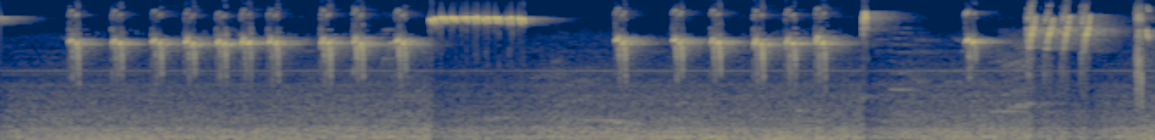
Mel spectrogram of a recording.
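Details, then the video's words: Kolibri ninja sunbird singing to coax konin into song: steady series of sharp high chirps about four per second, broken by a thin buzzing trill and a closing cluster of notes. "Terapi burung kolibri ninja gacor utk memancing konin bahan cepat bunyi"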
